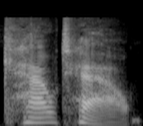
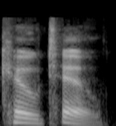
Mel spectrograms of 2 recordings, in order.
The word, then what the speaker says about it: kowtow: All right, so this is Batman Season 2, Episode 30, The Bats Kowtow. Or is that Koto? now it's kowtow. Okay. The Bats Kowtow. It's got to rhyme with meow.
